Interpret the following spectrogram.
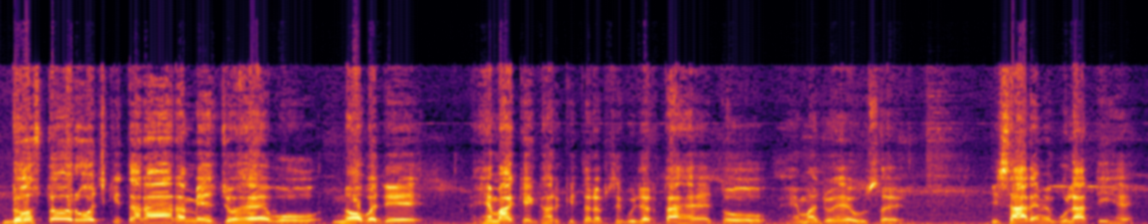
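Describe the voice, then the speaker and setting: A man's voice: fairly high pitch, measured pace, a little hiss or hum. A man casually narrating a story, talking to his listeners as friends in loose, repetitive phrasing.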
